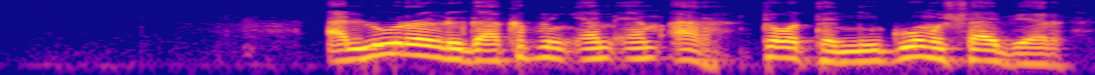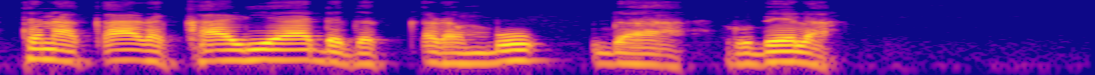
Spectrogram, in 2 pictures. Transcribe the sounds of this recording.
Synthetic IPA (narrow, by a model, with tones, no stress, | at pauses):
ʔa˨lːuː˦ɽɐ˨rɽɪ˨ɡaː˨kɐ˦ɸɪ˨ŋʔɐ˦mʔɛ˦mʔɐ˦˨rta˦wɐ˨tɐ˨nːiː˦ɡʷoː˦mɐ˨ʃaː˦˨bɪ˨jɐ˦r | tɐ˦naː˨kʼaː˦ɽa˨kʰaː˦ɽɪ˦jaː˦dɐ˨ɡa˨kʼɐ˨ɽɐ˨mboː˦ | da˨ | ɾʊ˨beː˦la̰ː˨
